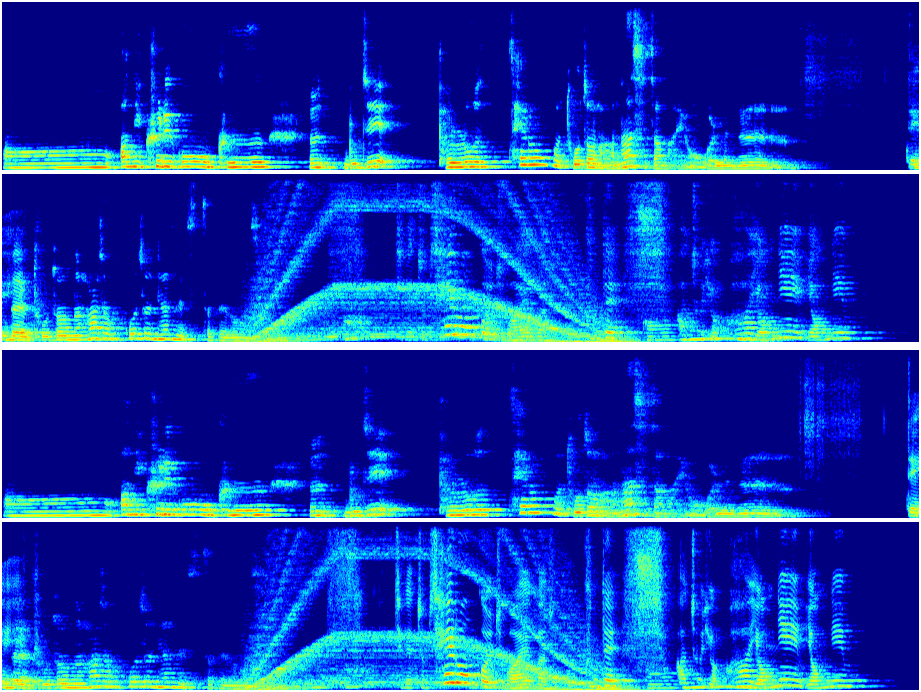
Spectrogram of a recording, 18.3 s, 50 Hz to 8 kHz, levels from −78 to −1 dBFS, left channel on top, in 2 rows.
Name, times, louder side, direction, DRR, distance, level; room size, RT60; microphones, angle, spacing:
voice 1, 0.0-3.9 4.4-4.8 5.1-7.9 9.1-11.1 11.3-12.1 12.6-12.8 15.6-16.8, left 3 dB, 40° left, 6 dB, 0.3 m, -26 dB
voice 2, 9.1-9.4 12.4-12.8 13.1-17.7, right 5 dB, 55° right, 6 dB, 0.3 m, -30 dB
sound 1, 11.4-15.6, right 1 dB, 15° right, 0.8 m, -32 dB
2.7 x 2.2 x 2.5 m, 0.73 s
head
